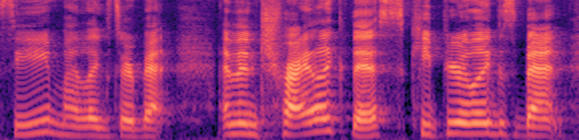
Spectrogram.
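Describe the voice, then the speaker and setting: A woman leading a children's yoga storytime at home. She reads a picture book aloud and asks the kids gentle questions. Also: a little high, brisk, clean tone.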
